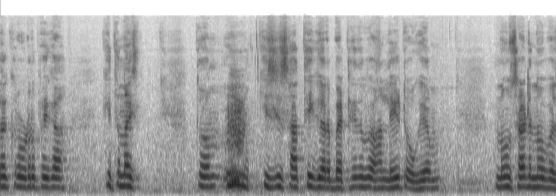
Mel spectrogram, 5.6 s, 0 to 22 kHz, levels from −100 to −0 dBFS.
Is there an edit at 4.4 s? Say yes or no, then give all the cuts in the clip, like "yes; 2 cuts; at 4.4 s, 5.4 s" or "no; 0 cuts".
no; 1 cut; at 1.4 s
